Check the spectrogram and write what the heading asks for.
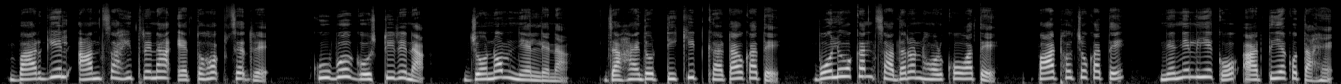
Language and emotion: Santali, neutral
